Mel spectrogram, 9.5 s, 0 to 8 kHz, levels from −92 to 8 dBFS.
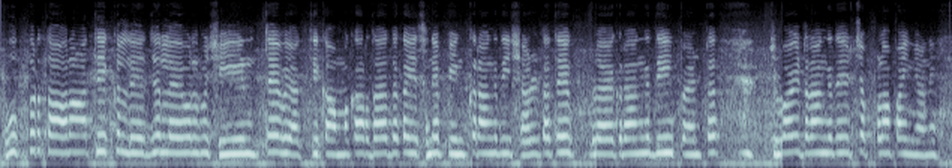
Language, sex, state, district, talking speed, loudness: Punjabi, male, Punjab, Fazilka, 185 wpm, -12 LUFS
